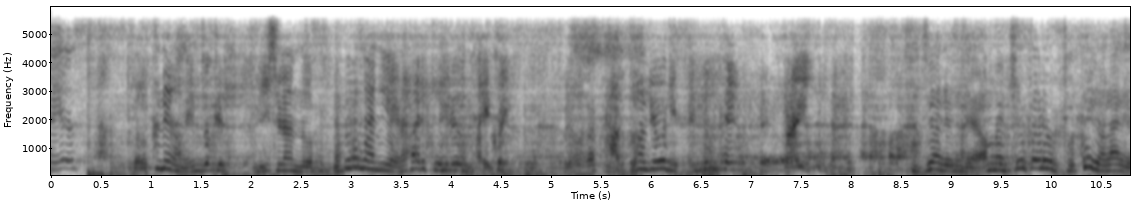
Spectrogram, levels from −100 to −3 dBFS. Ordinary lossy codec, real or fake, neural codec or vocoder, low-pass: none; fake; codec, 24 kHz, 1 kbps, SNAC; 5.4 kHz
